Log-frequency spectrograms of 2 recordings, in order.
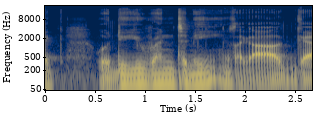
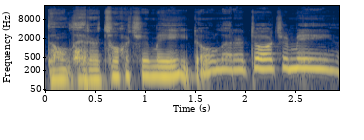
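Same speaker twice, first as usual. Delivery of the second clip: very high-pitched mock tearful crying voice. Retelling a TV scene where a tied-up character begs: imitating someone crying. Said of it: "she's crying like".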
